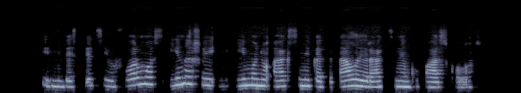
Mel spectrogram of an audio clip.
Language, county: Lithuanian, Panevėžys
